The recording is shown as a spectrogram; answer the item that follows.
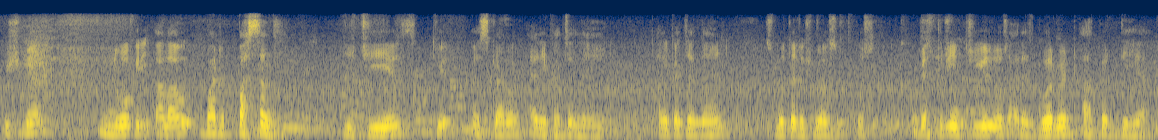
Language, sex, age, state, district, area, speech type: Kashmiri, male, 45-60, Jammu and Kashmir, Ganderbal, rural, spontaneous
